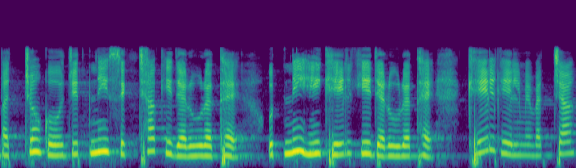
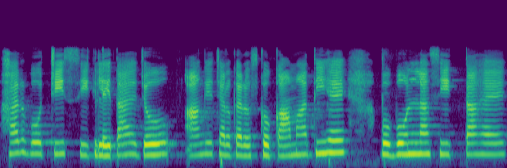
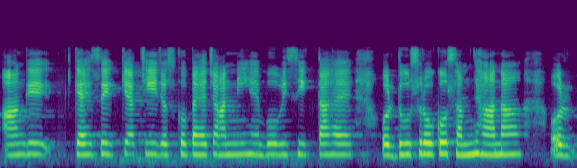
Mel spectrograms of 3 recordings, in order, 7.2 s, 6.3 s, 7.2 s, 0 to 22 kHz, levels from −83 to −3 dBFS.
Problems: constant background noise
